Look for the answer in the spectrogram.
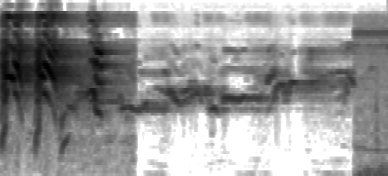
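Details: One of three parrots perched on branches and calling gives two harsh squawks, then a long wavering whistled note that slides gently upward before fading, with a low rumble at the very end.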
